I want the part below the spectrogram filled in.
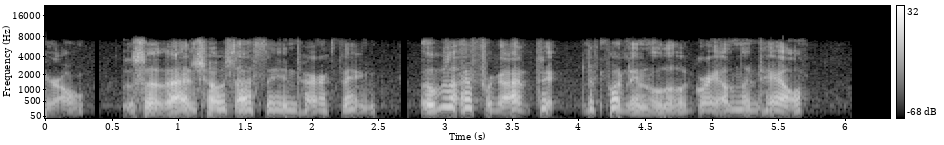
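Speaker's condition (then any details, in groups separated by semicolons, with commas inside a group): Cerebellar ataxia from brain tumour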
